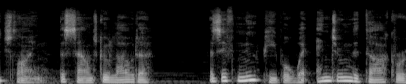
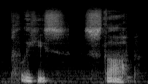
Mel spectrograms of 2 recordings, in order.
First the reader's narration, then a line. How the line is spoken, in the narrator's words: I said, but my voice was too dry to make sound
